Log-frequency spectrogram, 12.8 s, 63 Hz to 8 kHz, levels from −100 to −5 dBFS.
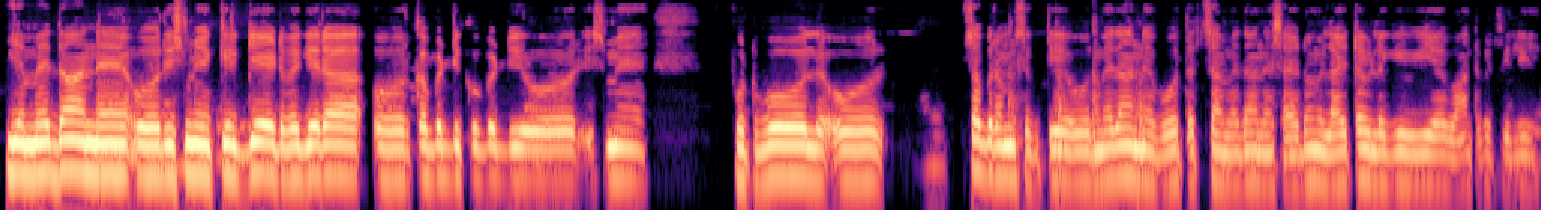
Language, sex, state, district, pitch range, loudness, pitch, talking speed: Rajasthani, male, Rajasthan, Churu, 125-145 Hz, -14 LUFS, 135 Hz, 160 wpm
